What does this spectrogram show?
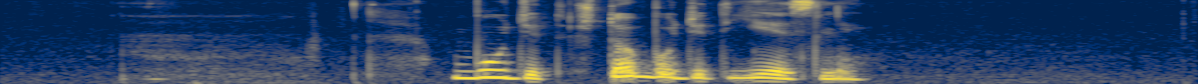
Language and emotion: Russian, sad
